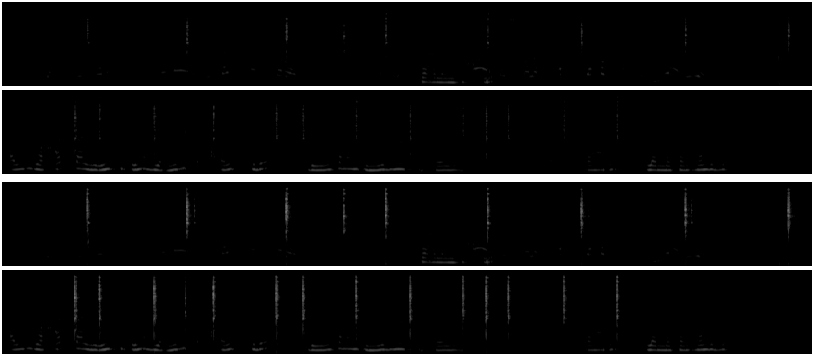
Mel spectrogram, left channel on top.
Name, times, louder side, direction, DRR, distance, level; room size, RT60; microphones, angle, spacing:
voice 1, 0.3-3.2 3.7-7.2 7.5-7.9 13.2-13.7, left 4 dB, 60° left, 7.4 m, -75 dB
sound 1, 0.8-0.9 1.8-2.0 2.8-2.9 3.4-3.5 3.8-3.9 4.8-4.9 5.8-5.9 6.8-6.9 7.9-8.0 8.8-9.1 9.6-10.3 10.8-11.2 11.6-11.7 12.2-12.3 12.7-13.2 13.7-13.8 14.2-14.5, right 17 dB, 55° right, 0.4 m, -43 dB
voice 2, 4.1-4.9 8.2-10.9 11.1-12.7 13.9-15.4, equal, ahead, 1.8 m, -63 dB
head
